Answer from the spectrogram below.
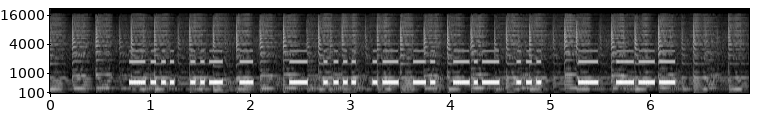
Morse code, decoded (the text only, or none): BUT THANKS TO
